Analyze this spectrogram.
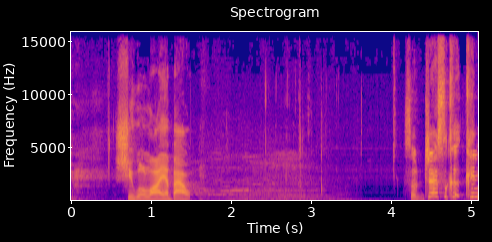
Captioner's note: audience exclaiming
